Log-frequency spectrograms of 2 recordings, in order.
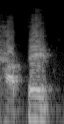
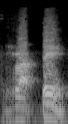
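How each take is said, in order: First: It is pronounced the way Brazilians say it. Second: It is pronounced the way Colombians say it. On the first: "the Brazilians call it Hape"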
